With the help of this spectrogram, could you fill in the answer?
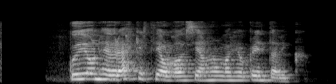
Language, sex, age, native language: Icelandic, female, 40-49, Icelandic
